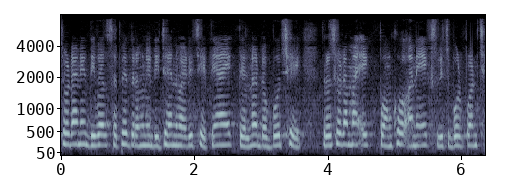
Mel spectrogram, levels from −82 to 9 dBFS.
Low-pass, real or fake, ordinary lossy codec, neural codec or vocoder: 7.2 kHz; fake; AAC, 32 kbps; vocoder, 44.1 kHz, 128 mel bands, Pupu-Vocoder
